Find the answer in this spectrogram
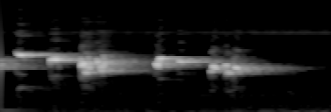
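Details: Yellow-vented bulbul singing, a recording meant to coax silent caged birds into song: rich, bubbling whistles in two connected phrases that trail off, gently falling in pitch.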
